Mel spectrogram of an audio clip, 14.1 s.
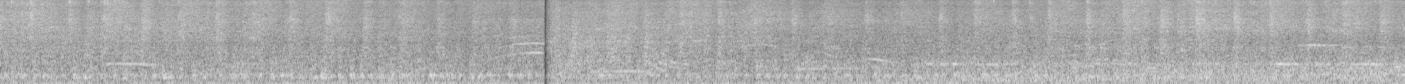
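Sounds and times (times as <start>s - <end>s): train carriages rumbling on track: 0.0s - 14.0s.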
